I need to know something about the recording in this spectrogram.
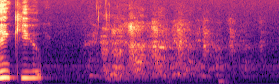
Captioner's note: audience laughing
